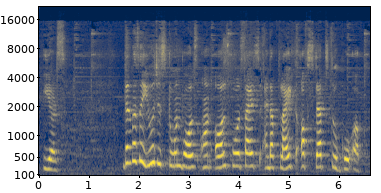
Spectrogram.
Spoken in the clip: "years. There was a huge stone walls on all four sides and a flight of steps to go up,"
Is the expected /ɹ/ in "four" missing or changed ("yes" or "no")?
yes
